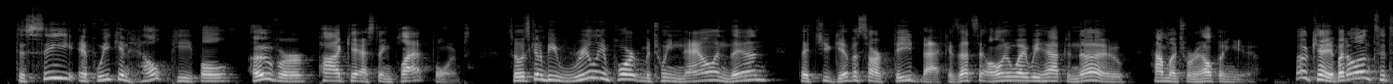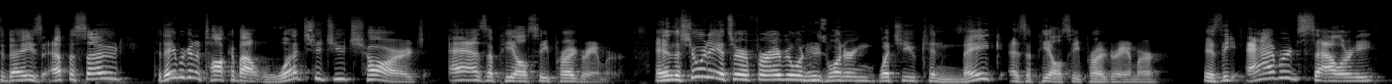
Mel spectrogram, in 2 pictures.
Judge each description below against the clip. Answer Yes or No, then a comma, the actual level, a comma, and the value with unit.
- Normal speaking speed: Yes, average, 175 wpm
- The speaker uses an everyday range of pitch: No, wide, 6.5 semitones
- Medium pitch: Yes, medium, 180 Hz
